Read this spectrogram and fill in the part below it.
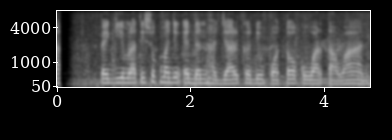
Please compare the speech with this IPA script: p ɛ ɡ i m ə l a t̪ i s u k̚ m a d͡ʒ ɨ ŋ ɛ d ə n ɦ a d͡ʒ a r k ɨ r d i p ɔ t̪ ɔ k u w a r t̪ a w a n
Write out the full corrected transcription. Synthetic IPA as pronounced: p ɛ ɡ i m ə l a t̪ i s u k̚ m a d͡ʒ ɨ ŋ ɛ d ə n ɦ a d͡ʒ a r k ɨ r d i p ɔ t̪ ɔ k u w a r t̪ a w a n

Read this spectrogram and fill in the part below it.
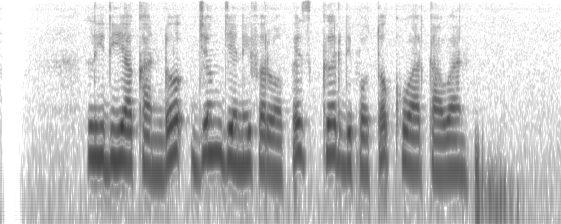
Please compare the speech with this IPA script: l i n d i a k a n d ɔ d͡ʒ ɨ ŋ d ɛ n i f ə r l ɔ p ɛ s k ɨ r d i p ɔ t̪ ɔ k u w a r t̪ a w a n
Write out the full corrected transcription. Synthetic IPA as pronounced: l i d i a k a n d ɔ d͡ʒ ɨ ŋ d͡ʒ ɛ n i f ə r l ɔ p ɛ s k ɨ r d i p ɔ t̪ ɔ k u w a r t̪ a w a n

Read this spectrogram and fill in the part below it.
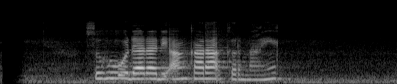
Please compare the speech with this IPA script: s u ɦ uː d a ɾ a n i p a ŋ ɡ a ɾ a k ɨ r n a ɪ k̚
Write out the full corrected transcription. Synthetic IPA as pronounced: s u ɦ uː d a ɾ a d i ʔ a ŋ k a ɾ a k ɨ r n a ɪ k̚

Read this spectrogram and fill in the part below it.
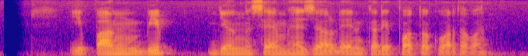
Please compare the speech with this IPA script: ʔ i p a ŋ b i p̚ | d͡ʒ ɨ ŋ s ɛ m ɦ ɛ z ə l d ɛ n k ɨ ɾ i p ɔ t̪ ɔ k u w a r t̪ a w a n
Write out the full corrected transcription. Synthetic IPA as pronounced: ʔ i p a ŋ b i p̚ | d͡ʒ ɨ ŋ s ɛ m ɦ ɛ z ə l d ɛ n k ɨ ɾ i p ɔ t̪ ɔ k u w a r t̪ a w a n

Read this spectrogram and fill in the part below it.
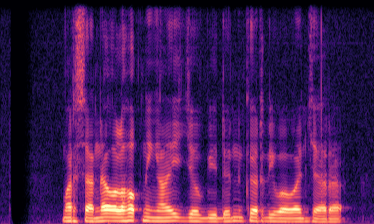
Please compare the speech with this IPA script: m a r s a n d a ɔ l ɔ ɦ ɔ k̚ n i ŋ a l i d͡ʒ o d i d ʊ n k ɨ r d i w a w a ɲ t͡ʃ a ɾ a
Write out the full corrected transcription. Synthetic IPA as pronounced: m a r s a n d a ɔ l ɔ ɦ ɔ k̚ n i ŋ a l i d͡ʒ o b i d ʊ n k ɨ r d i w a w a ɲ t͡ʃ a ɾ a

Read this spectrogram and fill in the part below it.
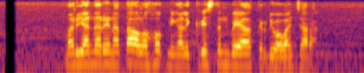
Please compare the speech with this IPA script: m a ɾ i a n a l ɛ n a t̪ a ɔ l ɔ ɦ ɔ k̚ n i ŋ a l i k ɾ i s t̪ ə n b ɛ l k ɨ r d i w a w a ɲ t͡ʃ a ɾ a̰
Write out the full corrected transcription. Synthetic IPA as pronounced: m a ɾ i a n a ɾ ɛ n a t̪ a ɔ l ɔ ɦ ɔ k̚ n i ŋ a l i k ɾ i s t̪ ə n b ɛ l k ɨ r d i w a w a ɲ t͡ʃ a ɾ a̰

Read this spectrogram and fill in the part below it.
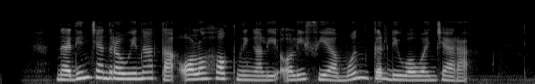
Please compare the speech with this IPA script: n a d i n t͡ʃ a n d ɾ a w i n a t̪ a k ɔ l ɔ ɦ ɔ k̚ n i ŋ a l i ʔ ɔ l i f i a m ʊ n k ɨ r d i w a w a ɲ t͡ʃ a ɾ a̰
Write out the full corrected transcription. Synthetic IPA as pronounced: n a d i n t͡ʃ a n d ɾ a w i n a t̪ a ʔ ɔ l ɔ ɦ ɔ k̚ n i ŋ a l i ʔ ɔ l i f i a m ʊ n k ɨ r d i w a w a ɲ t͡ʃ a ɾ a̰

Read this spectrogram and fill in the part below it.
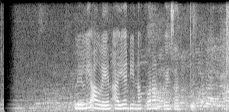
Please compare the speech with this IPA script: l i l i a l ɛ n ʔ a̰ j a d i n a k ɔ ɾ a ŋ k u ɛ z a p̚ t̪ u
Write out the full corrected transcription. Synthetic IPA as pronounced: l i l i a l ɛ n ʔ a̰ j a d i n a k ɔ ɾ a n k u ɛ s a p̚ t̪ u

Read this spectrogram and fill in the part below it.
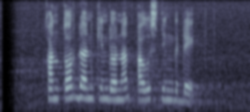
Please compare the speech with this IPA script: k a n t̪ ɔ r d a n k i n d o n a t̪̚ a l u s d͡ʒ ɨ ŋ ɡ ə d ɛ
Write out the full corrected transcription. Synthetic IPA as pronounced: k a n t̪ ɔ r d a n k i n d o n a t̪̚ a l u s d͡ʒ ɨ ŋ ɡ ə d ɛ

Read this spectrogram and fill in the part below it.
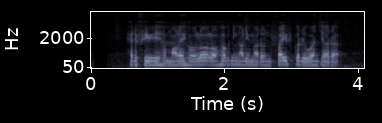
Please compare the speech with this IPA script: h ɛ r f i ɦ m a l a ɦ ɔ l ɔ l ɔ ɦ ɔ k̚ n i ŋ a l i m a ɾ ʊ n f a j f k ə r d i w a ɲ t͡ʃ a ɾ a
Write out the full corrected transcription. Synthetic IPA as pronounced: h ɛ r f i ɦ m a l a ɦ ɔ l ɔ l ɔ ɦ ɔ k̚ n i ŋ a l i m a ɾ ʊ n f a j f k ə r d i w a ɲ t͡ʃ a ɾ a

